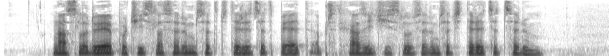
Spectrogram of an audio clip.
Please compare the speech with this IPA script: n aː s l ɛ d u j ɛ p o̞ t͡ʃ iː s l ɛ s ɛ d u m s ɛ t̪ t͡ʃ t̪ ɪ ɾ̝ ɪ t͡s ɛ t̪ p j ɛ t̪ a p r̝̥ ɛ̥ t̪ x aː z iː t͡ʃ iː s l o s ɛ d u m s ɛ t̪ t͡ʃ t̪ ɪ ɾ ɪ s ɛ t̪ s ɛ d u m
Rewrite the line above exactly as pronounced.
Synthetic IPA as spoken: n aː s l ɛ d u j ɛ p o̞ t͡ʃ iː s l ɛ s ɛ d u m s ɛ t̪ t͡ʃ t̪ ɪ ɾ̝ ɪ t͡s ɛ t̪ p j ɛ t̪ a p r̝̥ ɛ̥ t̪ x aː z iː t͡ʃ iː s l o s ɛ d u m s ɛ t̪ t͡ʃ t̪ ɪ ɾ ɪ t͡s ɛ t̪ s ɛ d u m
